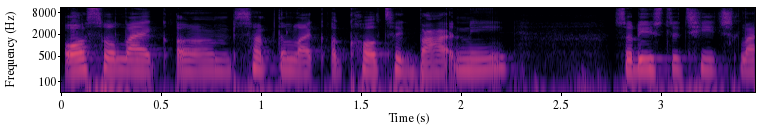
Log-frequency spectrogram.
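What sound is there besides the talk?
No distinct noise like a dog, phone or traffic.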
